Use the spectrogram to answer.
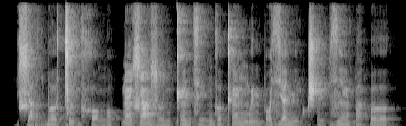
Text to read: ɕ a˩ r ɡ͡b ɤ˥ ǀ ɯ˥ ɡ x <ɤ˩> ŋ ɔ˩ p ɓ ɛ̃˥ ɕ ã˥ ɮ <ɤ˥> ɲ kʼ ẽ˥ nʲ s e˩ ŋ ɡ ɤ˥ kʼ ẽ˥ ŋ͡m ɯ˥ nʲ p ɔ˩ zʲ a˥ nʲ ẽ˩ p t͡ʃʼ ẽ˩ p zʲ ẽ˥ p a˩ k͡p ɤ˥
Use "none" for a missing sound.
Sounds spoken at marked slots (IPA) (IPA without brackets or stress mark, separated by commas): ɔ˩, ɤ˩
